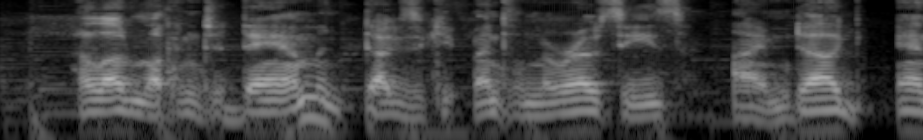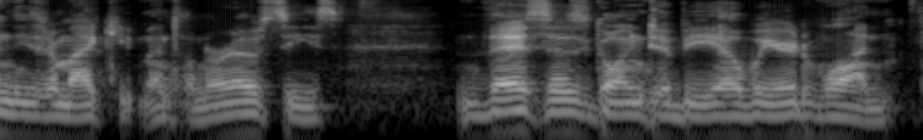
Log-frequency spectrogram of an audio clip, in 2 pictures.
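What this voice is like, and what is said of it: Congested, stuffy head-cold voice. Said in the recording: “you can probably hear it, I've got a head cold ... stupid head cold. Right there, you can hear it. I'm still suffering.”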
